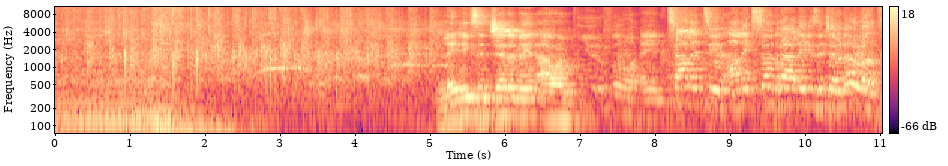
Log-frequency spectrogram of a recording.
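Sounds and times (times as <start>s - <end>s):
audience applauding: 0.0s - 5.8s, 7.2s - 11.0s.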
